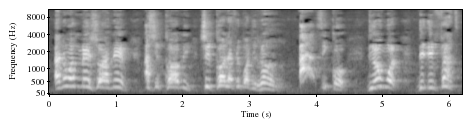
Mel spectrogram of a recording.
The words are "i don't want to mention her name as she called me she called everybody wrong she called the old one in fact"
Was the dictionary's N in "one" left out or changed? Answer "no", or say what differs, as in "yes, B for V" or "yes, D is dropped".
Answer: yes, N is dropped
